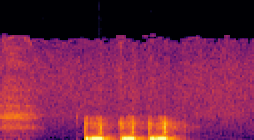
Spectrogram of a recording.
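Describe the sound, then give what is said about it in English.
A phone rings with an incoming call from a man's wife, three quick electronic beeps in a steady rhythm, fairly clear, with no talking over it. “Who's calling? My wife's calling me.”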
